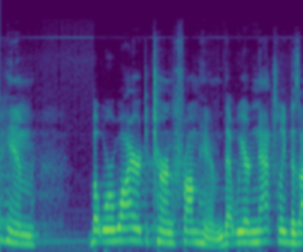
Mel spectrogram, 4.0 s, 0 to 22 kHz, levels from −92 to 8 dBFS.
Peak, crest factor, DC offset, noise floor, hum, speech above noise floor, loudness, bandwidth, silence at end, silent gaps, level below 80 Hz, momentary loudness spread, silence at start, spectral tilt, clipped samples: -4 dBFS; 12 dB; under 0.1%; -48 dBFS; none; 31 dB; -18 LUFS; 12.5 kHz; 0 s; none; -58 dBFS; 7 LU; 0 s; -6 dB/octave; under 0.1%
